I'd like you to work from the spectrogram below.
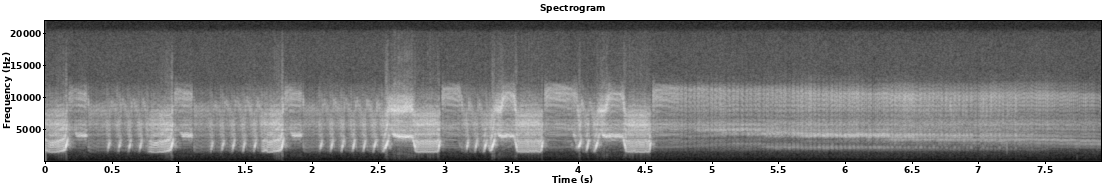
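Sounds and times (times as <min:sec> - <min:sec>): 
cicada call of pulsed ticks and buzzy swells: 0:00.0 - 0:04.6.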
